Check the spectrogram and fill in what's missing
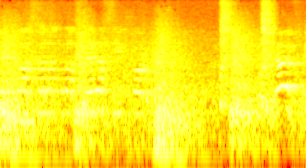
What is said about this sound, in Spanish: Ahora suena el tambor templado de la banda que viene de los remedios de la Hermandad de las Cigarreras.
